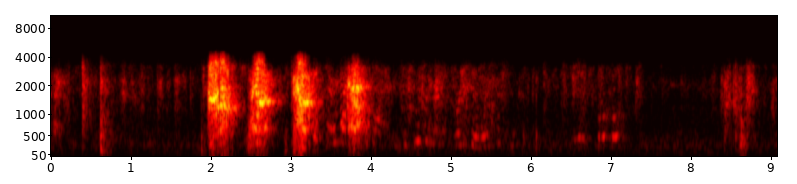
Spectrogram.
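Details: Puppy playing with a husky indoors, recorded on a phone: a cluster of loud, sharp barks and yelps around the middle, then softer whimpering yips, with human voices talking throughout.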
